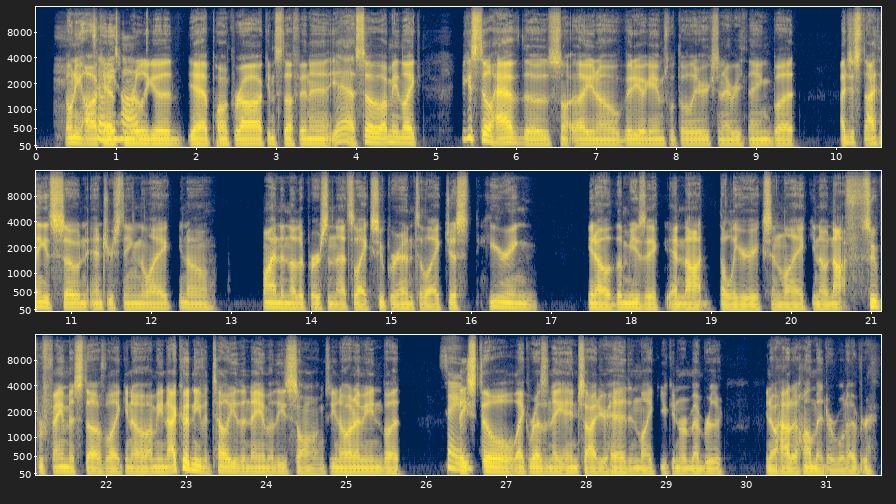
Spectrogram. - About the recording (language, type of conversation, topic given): English, unstructured, Which soundtracks and scores do you keep on repeat, and what makes them special to you?
- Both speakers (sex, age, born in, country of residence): female, 30-34, United States, United States; male, 40-44, United States, United States
- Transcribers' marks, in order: none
